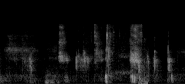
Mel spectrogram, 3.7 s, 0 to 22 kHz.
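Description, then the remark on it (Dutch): Crisp rustling and crinkling of paper as the pages of a book are turned to page 186, a few irregular bursts over several seconds with no one talking. “Ik blader verder.”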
